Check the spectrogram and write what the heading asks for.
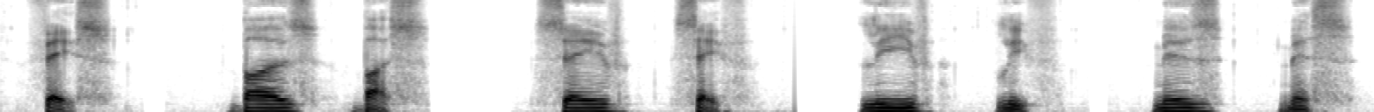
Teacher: These are examples of minimal pairs where two words differ only in the voicing of the ending sound: one is voiced, and the other is not voiced. For this reason, they differ in vowel length. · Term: pre-fortis clipping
